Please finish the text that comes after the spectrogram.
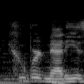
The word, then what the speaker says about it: Kubernetes: it's usually going to be that Docker kubernetes kubernetes is how it's said uh stuff where microser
